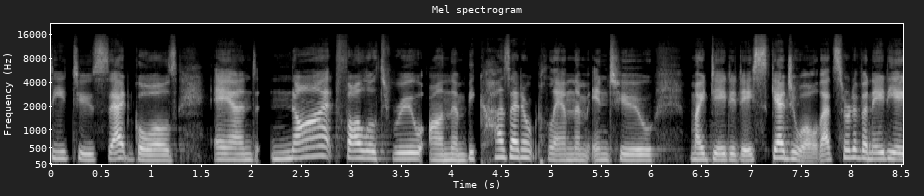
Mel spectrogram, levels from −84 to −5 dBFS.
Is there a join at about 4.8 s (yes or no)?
yes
